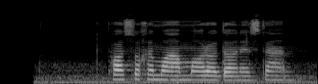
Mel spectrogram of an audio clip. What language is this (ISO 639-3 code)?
fas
